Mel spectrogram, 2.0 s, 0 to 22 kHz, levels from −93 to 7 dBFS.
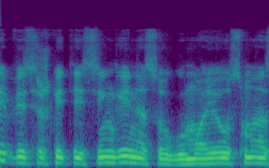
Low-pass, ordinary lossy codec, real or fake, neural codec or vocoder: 10.8 kHz; Opus, 32 kbps; real; none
